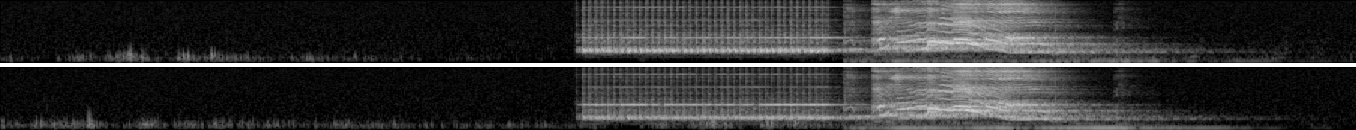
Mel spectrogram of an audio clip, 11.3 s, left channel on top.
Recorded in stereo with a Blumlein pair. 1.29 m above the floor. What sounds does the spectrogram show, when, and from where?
4.8 s a phone ringing: 10° left, 0.7 m
7.0 s a baby crying: 10° right, 2 m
